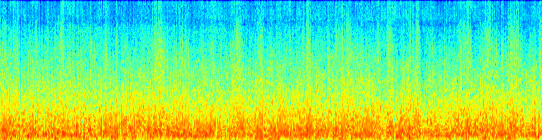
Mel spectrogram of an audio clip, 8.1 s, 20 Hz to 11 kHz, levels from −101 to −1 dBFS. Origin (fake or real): fake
